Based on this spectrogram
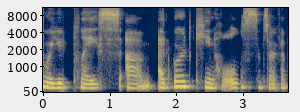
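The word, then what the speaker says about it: Kienholz: We've got a question from Gary Pearson and they are asking asking, "I'm wondering where you'd place um Edward Keenholes." I'm sorry if I'm pronouncing that wrong.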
